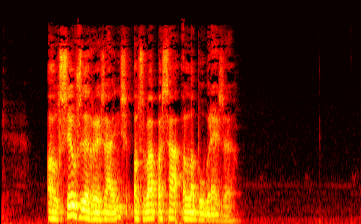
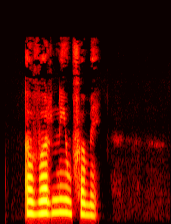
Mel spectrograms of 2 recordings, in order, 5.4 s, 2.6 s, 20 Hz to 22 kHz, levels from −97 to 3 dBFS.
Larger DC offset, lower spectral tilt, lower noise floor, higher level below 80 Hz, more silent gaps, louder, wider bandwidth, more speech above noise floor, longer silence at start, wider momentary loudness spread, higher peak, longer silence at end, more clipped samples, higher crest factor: neither; second, -5 dB/octave vs -7 dB/octave; second, -66 dBFS vs -72 dBFS; first, -50 dBFS vs -74 dBFS; neither; first, -18 LUFS vs -21 LUFS; first, 14 kHz vs 11 kHz; about the same, 49 dB vs 52 dB; first, 0.7 s vs 0.4 s; second, 11 LU vs 19 LU; about the same, -2 dBFS vs -4 dBFS; first, 1.9 s vs 1.15 s; neither; about the same, 18 dB vs 20 dB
